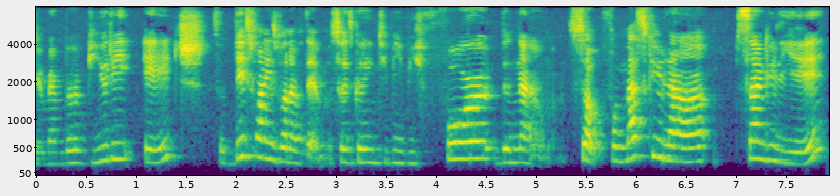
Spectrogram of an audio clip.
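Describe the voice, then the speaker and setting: A woman with a French accent teaching a beginner grammar lesson, spelling out letters and repeating each example slowly and carefully. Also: on the high side.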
